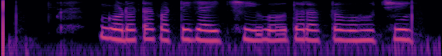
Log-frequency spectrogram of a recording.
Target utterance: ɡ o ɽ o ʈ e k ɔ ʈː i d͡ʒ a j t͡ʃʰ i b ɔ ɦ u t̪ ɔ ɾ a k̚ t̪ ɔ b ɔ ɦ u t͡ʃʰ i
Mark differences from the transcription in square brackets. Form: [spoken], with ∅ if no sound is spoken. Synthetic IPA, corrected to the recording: ɡ o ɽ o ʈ [a] k ɔ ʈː i d͡ʒ a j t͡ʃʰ i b ɔ ɦ u t̪ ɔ ɾ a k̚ t̪ ɔ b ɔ ɦ u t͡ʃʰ i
